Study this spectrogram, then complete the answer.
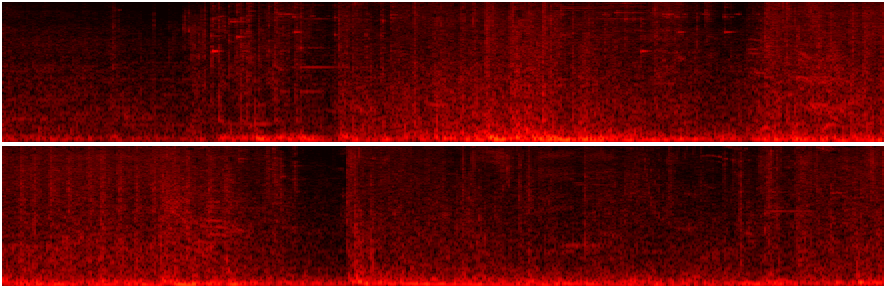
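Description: A deep rumbling blast swells and fades.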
